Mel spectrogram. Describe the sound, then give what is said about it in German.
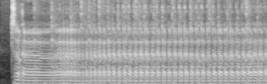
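A voice imitates a drumroll into a microphone before a prize-draw winner is revealed, a loud, sustained rolling trill of rapid, even pulses, starting abruptly and holding steady at a mid pitch for nearly three seconds. “Soll ich mal irgendwie Trommelwirbel mit, mit, mit mach, ans Mikro mach, mach mal einen Trommelwirbel und der, den es jetzt trifft, äh, der ist es.”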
